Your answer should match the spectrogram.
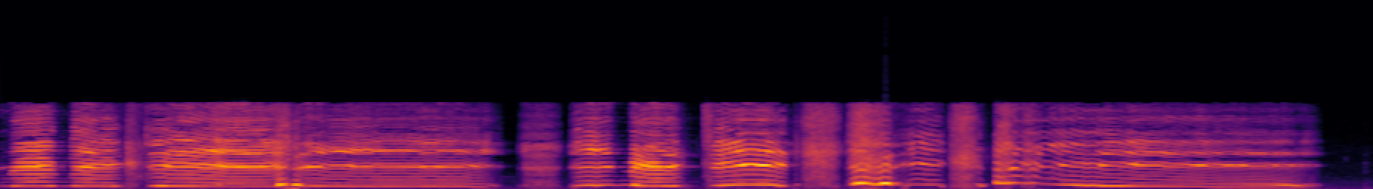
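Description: A little girl cries in a Hindi comedy audio drama, with loud, sustained wailing sobs broken by short gasps and whimpers across the whole stretch, close and alone.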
